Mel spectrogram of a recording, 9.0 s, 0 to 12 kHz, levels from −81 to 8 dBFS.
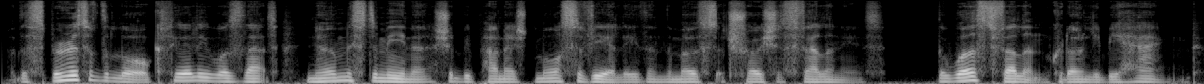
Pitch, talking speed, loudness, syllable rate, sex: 110 Hz, 185 wpm, -19 LUFS, 5.5 syllables/s, male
